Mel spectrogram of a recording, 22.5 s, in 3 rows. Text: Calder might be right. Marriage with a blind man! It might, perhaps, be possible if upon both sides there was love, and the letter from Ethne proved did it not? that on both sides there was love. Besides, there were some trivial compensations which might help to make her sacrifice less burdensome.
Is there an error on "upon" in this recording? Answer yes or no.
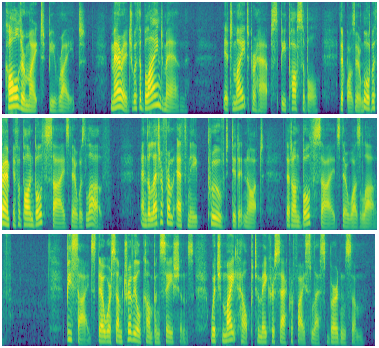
no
